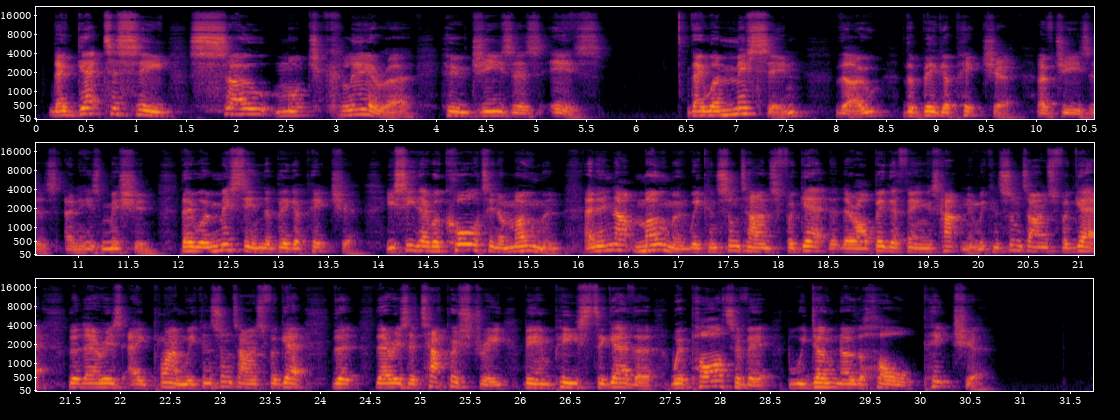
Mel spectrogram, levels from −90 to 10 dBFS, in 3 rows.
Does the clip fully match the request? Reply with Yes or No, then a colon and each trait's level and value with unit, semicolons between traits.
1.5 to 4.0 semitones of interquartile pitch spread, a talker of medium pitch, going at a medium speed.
No: average, 4.5 semitones; medium, 145 Hz; average, 155 wpm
